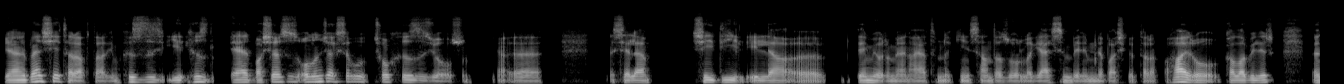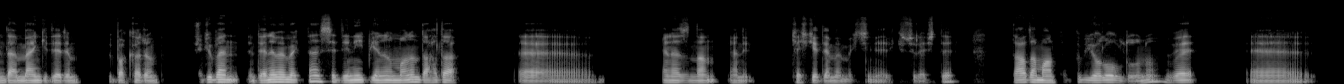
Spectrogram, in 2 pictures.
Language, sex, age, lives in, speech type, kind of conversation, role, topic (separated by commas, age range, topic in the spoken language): Turkish, male, 30-34, Bulgaria, conversation, podcast, guest, Yaratıcı risk almayı nasıl öğrenebiliriz?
